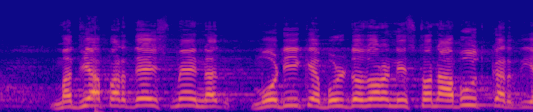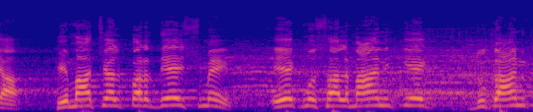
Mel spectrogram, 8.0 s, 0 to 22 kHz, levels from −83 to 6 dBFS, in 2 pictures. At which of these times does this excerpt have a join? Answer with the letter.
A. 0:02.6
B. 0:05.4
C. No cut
C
